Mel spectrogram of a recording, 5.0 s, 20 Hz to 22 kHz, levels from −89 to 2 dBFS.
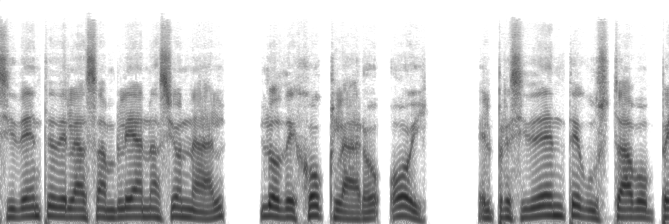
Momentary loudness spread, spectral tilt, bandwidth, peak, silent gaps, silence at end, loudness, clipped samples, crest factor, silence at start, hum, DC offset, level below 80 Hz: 5 LU; -5.5 dB/octave; 14.5 kHz; -6 dBFS; none; 0 s; -20 LUFS; under 0.1%; 14 dB; 0 s; none; under 0.1%; -46 dBFS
